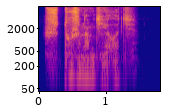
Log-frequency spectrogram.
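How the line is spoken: Whispered. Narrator (Russian): прошептал Вадим

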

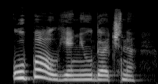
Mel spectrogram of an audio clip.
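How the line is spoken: Irritated. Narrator (Russian): ответил я раздраженно

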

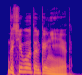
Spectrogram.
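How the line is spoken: Laughing. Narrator (Russian): рассмеялся тот

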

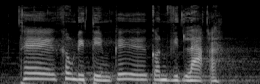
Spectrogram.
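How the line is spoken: Smiling question. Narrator (Vietnamese): Nhài mỉm cười hỏi

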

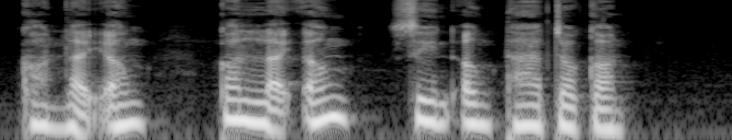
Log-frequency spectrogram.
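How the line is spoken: Trembling frightened moaning. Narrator (Vietnamese): tiếng rên rỉ, run rẩy, sợ hãi

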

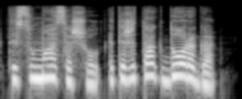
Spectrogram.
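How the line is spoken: Frightened scolding. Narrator (Russian): испуганно выговаривая Оскару

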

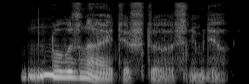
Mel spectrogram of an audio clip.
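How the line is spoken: Sighing. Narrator (Russian): Он вздохнул

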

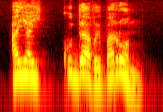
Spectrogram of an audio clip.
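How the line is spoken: Frightened exclamation. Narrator (Russian): испуганно воскликнула Липунова

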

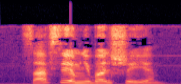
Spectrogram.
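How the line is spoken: Suspiciously serious. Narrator (Russian): Подозрительно серьезным тоном согласился Родан

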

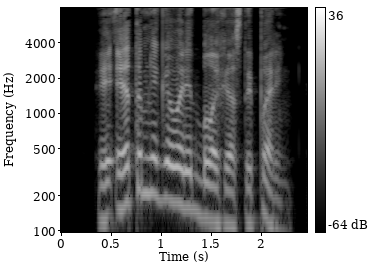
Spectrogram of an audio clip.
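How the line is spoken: Smirking snort. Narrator (Russian): хмыкнул

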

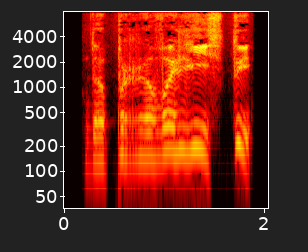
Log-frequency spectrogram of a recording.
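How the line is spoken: Roar. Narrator (Russian): взревел я

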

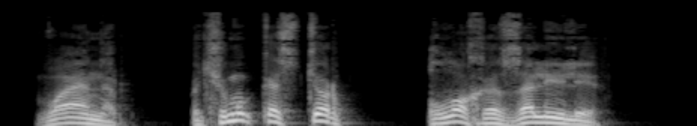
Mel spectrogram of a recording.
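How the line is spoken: Displeased shout. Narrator (Russian): недовольно крикнул он

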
